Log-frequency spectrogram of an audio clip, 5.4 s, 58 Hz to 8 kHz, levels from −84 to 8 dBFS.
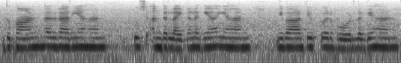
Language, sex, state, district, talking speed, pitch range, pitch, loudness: Punjabi, female, Punjab, Fazilka, 190 wpm, 200-210 Hz, 205 Hz, -12 LUFS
